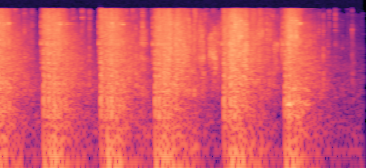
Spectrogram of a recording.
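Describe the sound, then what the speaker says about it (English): Burst-fire gunshots in a video game ring out as five evenly spaced, loud bursts about half a second apart, each a sharp crack with a short decaying tail. "This is how you burst fire."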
